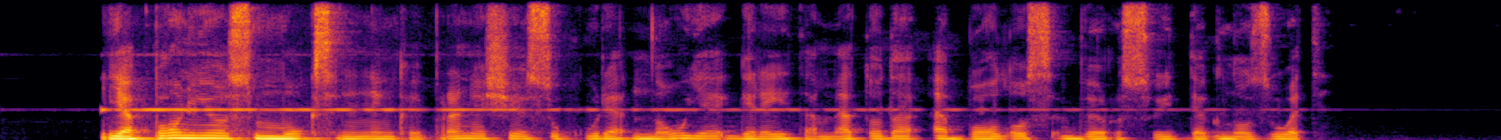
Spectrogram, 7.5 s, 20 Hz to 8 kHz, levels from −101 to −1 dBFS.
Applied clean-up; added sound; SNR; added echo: neural mask model RNNoise.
